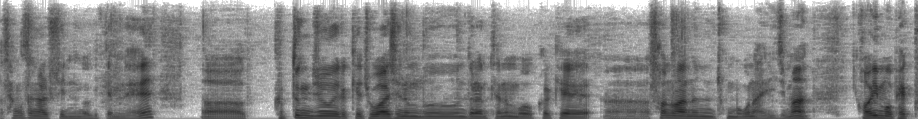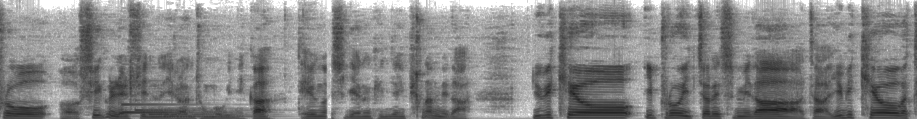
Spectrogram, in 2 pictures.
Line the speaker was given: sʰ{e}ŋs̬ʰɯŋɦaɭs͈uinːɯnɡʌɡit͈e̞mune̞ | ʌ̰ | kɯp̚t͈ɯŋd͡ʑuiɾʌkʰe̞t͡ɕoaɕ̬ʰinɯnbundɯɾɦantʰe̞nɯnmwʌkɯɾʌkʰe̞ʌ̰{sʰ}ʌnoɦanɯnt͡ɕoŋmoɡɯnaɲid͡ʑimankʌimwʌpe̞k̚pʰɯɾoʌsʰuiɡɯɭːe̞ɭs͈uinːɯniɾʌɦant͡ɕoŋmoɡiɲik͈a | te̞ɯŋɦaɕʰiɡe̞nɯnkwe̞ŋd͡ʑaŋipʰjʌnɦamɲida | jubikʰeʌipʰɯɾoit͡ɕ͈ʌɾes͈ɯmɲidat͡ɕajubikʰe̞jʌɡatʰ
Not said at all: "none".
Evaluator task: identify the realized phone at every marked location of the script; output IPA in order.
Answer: a, sʰ

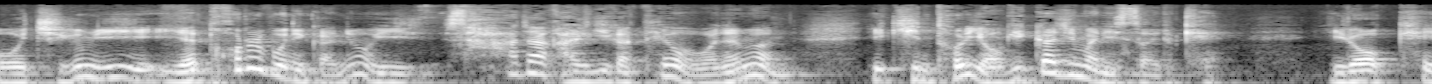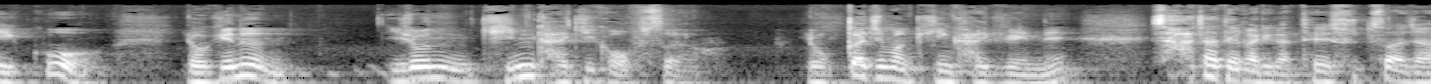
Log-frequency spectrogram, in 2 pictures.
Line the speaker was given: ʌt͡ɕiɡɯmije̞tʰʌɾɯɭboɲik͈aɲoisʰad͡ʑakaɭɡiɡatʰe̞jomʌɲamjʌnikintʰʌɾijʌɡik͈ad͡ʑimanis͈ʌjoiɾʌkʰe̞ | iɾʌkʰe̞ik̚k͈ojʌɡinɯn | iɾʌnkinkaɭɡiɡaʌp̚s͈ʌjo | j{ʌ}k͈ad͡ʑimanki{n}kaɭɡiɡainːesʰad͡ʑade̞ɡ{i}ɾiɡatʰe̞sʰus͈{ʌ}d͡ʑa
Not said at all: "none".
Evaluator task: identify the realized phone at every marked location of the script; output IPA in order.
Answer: ʌ, n, a, a

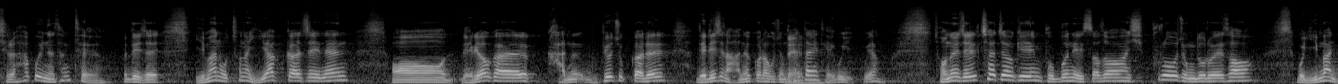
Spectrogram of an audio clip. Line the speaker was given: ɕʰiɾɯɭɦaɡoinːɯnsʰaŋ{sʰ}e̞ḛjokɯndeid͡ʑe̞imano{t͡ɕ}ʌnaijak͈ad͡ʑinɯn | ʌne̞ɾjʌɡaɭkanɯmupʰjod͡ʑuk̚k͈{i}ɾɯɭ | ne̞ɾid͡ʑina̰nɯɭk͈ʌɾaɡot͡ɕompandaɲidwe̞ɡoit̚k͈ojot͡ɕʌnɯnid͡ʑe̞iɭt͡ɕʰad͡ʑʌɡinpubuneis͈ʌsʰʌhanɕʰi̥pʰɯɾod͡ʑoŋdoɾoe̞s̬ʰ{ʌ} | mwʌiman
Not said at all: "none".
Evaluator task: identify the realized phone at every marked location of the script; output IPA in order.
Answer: tʰ, t͡ɕʰ, a, ʌ

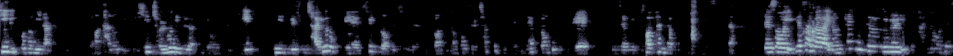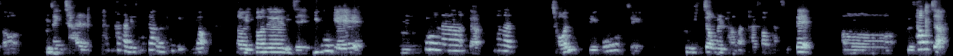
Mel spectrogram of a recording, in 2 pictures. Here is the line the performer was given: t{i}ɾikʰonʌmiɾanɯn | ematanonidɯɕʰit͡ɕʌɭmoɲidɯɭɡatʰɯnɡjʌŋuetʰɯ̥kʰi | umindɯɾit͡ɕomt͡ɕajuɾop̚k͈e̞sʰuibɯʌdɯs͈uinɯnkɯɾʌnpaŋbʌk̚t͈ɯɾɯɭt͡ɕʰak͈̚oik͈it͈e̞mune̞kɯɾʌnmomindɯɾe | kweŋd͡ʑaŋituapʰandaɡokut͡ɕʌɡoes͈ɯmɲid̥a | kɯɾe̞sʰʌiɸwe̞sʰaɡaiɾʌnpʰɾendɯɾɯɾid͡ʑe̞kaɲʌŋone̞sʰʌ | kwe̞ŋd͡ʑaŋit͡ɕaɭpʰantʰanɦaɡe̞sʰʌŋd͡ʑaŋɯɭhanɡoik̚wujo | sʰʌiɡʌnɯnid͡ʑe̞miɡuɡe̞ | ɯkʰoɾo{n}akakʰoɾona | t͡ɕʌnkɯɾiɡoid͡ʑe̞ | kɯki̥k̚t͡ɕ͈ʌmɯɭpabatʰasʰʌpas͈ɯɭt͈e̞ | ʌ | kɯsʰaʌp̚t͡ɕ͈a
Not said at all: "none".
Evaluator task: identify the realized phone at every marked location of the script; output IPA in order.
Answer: i, n

